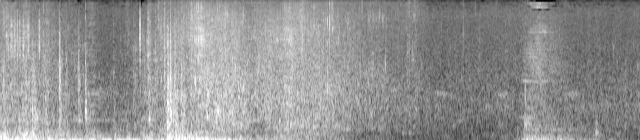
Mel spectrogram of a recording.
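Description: Fast water rushes and churns around a wooden boat.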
